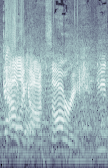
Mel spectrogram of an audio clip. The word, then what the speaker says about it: Galaga: It's Galaga. It's pronounced Galaga.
